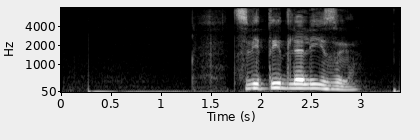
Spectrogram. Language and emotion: Russian, neutral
